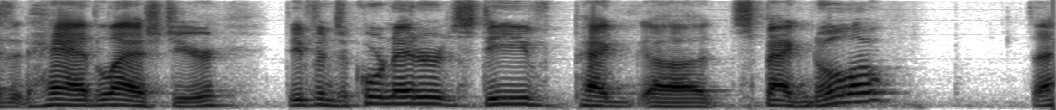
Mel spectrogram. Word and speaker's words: Steve Spagnuolo: Defensive coordinator, Steve Spagnuolo. Is that how you say it? Yes, Steve Spagnuolo.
